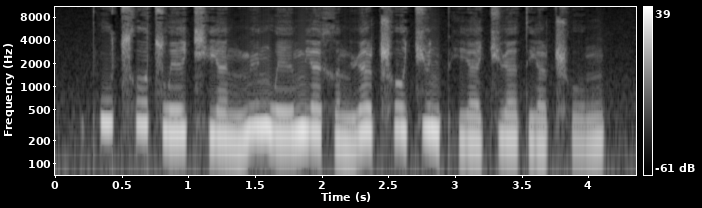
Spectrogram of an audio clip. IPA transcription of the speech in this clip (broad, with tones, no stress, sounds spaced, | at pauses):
pʰ u˥ t͡sʰ ɤ˥ t͡s w e˧˥ ɪ̯ t͡ɕʰ j ɛ˨˩ n m y˥ n̪ w e˧˥ ɪ̯ m j ɛ˥˩ x ə˨˩ n ɥ ɛ˥˧ ʈ͡ʂʰ ɤ˥˧ t͡ɕ y˥˩ n pʰ j ɛ˨˩ t͡ɕ ɥ ɛ˥˩ t̪ j ɛ˨˩ ʈ͡ʂʰ ʊ˧˥ ŋ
